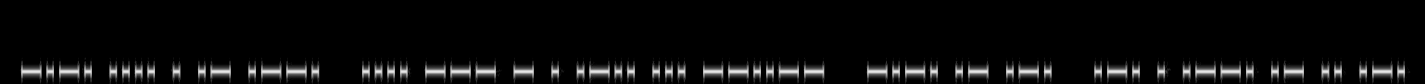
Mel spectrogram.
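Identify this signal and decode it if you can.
Morse code, heard as a keyed tone, about 19 wpm, 600 Hz. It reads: CHEAP HOTELS, CAR REPAIR
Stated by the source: Morse code at 19 wpm from CW med Gnister, reading Ken Follett's novel Never in English.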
